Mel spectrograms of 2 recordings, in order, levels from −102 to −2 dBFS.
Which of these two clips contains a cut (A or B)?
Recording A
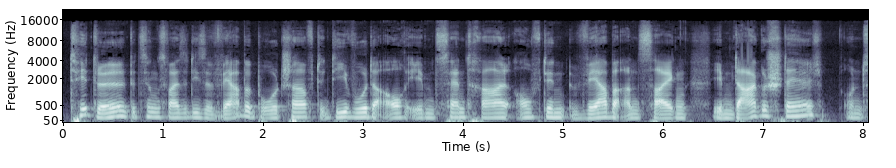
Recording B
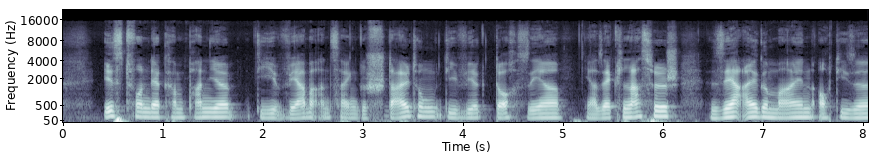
A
